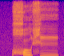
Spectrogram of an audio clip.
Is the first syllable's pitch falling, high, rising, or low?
high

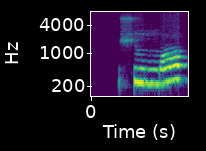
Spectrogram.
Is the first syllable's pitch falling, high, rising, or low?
low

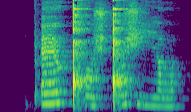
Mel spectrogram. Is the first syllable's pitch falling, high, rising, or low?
rising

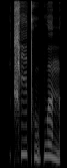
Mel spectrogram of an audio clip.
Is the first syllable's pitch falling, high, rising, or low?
high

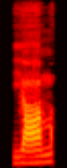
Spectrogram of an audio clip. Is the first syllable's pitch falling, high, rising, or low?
rising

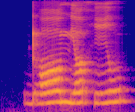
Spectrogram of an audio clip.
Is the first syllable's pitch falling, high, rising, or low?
rising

